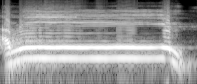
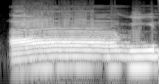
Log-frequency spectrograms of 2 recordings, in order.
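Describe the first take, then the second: First: The first vowel is short. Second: The first vowel is held long. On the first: "ai pendek, mimnya panjang" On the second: "bacaan a panjang, min panjang. Amin itu yang masyhur"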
